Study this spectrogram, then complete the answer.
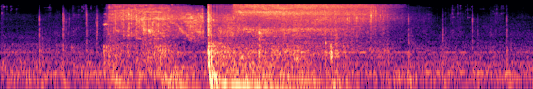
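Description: Steam hisses loudly from a leaking machine.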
